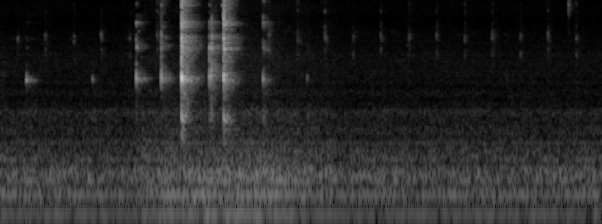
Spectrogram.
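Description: A utensil clinks and scrapes against a stainless steel mixing bowl and jar in a few sharp strokes between about one and a half and two and a half seconds in, as tahini is spooned in. Under it runs a steady fast ticking, about four ticks a second, like a mechanical timer.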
